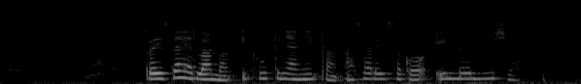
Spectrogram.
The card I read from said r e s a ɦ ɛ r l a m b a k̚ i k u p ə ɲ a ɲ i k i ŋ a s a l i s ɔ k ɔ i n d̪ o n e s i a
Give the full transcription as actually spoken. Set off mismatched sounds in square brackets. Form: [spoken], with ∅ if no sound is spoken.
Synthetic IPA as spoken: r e s a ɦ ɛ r l a m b a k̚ i k u p ə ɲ a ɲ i k [a] ŋ a s a l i s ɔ k ɔ i n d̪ o n e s i a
